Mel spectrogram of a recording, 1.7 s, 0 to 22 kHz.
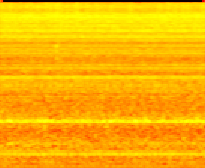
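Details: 1965 Fedders Weather Wheel air conditioner, first cold start of 2023 in a very cold shop: compressor running smooth and very quiet, steady even hum with no knocks, near 59 revolutions per second, building head pressure and already ice cold; normal running.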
